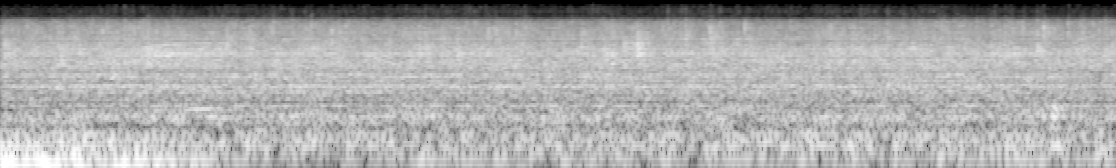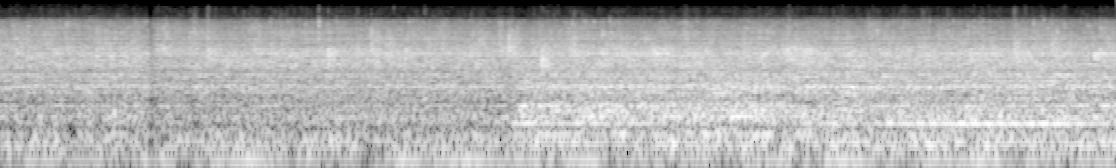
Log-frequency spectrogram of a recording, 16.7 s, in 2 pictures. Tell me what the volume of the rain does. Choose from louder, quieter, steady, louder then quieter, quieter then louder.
steady.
